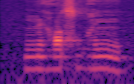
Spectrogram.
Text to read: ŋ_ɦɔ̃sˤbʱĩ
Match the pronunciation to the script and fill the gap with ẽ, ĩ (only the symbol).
ẽ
